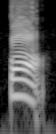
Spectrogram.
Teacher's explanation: খেয়াল রাখবেন যেন এই তটা পড়ার সময় আপনার মুখটা গোল হয়ে আসে তথা মোটা হয়ে আসে, পুরোপুরি যেন বাংলা ত না হয়, ত।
